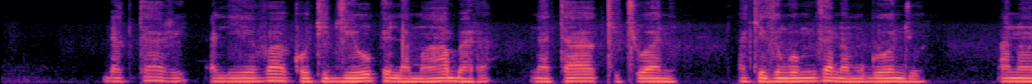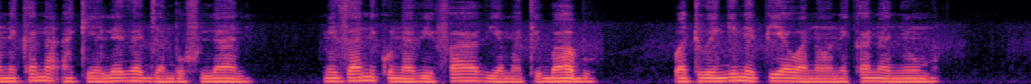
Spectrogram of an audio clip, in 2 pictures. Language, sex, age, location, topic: Swahili, male, 25-35, Kisumu, health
